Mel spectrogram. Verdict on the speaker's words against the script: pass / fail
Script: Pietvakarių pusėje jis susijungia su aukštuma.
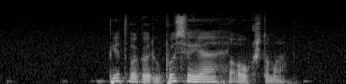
fail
